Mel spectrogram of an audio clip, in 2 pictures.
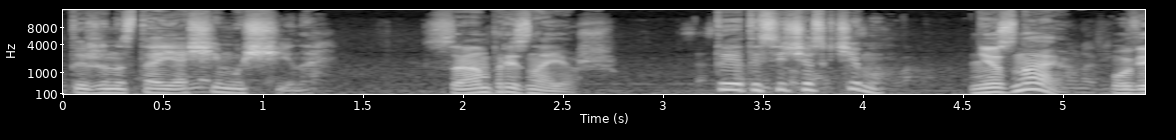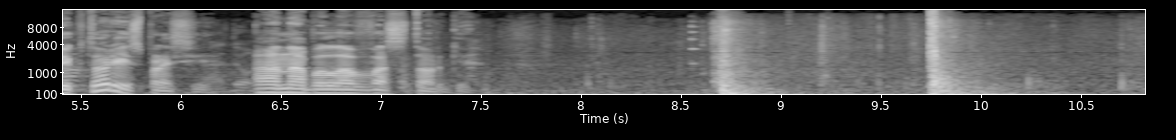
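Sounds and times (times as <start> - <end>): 
speech: 0.0 - 7.7
car door slamming shut: 9.7 - 10.3.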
